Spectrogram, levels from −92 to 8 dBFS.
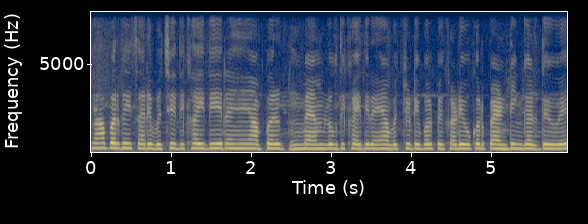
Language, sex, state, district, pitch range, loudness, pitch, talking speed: Hindi, female, Chhattisgarh, Sukma, 240-255 Hz, -17 LUFS, 245 Hz, 280 wpm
